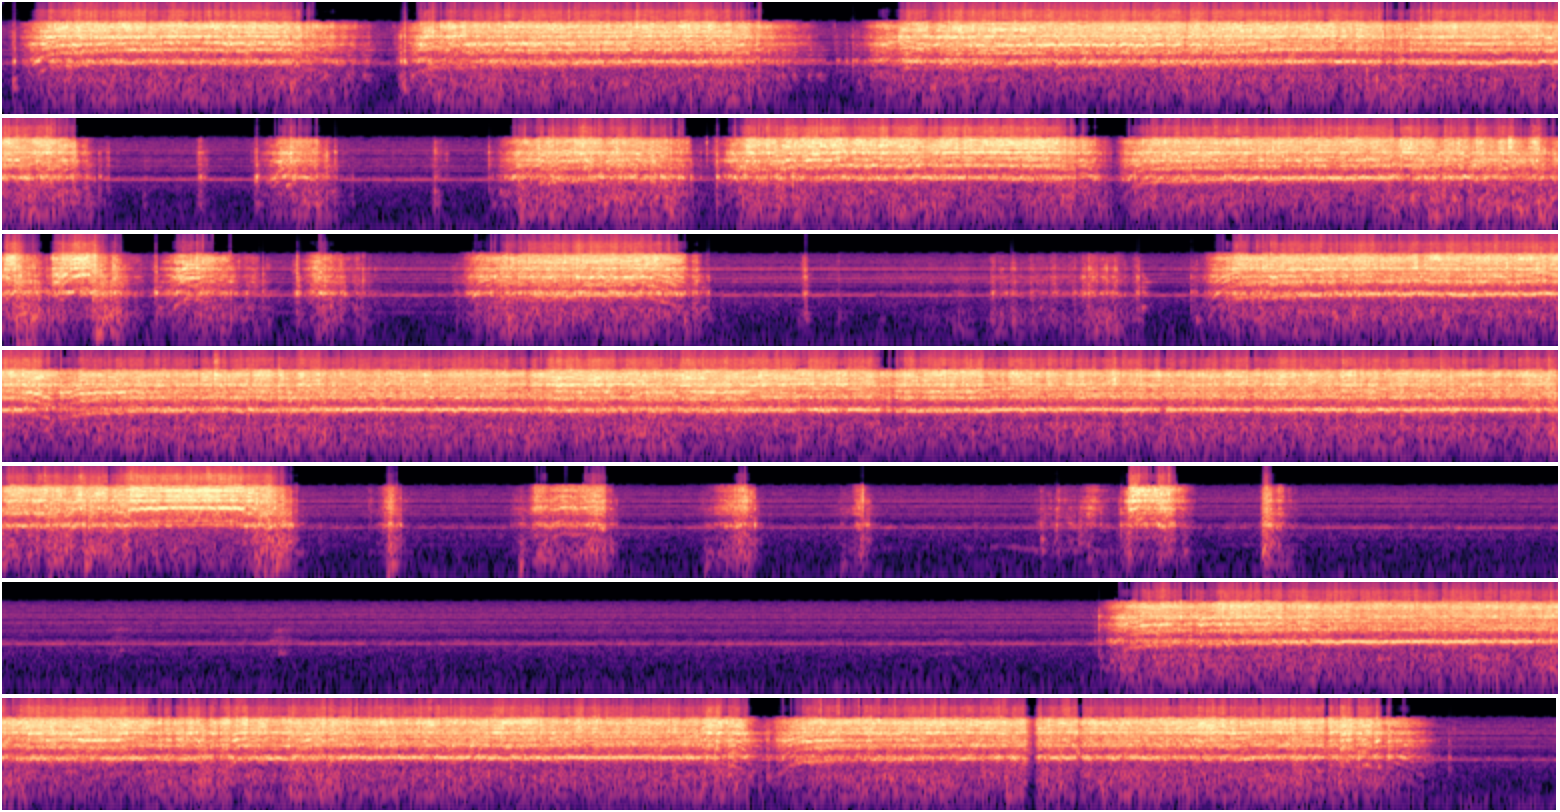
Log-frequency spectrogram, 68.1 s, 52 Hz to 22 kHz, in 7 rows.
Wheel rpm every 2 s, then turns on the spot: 150, 140, 110, 200, 210, 20, 70, 170, 160, 170, 40, 100, 10, 80, 200, 230, 220, 220, 230, 250, 80, 30, 10, 30, 0, 0, 0, 30, 220, 220, 220, 170, 230, 90.
4-6 10-12 22-26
